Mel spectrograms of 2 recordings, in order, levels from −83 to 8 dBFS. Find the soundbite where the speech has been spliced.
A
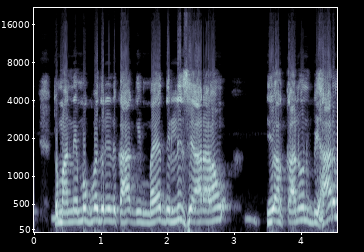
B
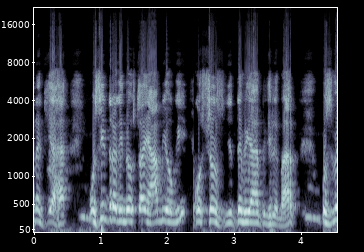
B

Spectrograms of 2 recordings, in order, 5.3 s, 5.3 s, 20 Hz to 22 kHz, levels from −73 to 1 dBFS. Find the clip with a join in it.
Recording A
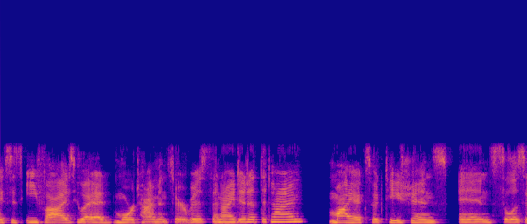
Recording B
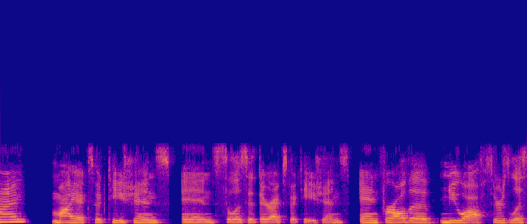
B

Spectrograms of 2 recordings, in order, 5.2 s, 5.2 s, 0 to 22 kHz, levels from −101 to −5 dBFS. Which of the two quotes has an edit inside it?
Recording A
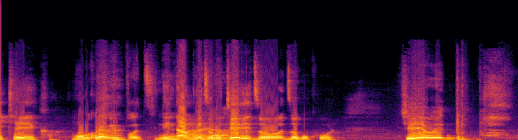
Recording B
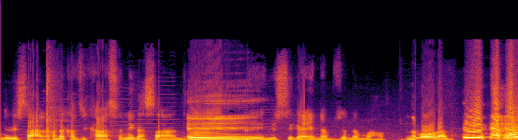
B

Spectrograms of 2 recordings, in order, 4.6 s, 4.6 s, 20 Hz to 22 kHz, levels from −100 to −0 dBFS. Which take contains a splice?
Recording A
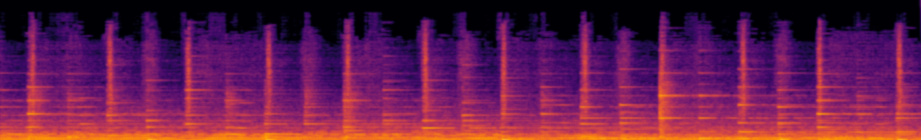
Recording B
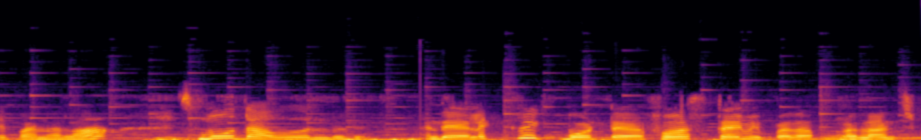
B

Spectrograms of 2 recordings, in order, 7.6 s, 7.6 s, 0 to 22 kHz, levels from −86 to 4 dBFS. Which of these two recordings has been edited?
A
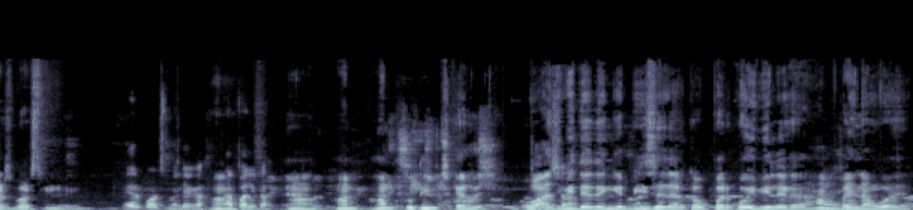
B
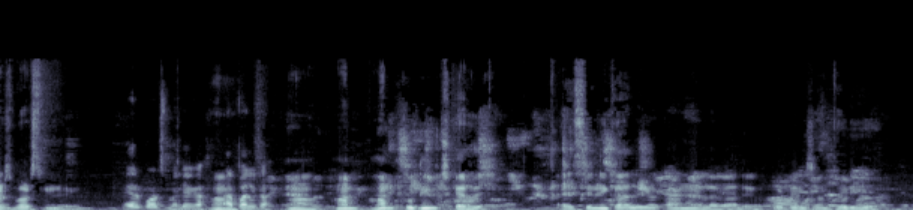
A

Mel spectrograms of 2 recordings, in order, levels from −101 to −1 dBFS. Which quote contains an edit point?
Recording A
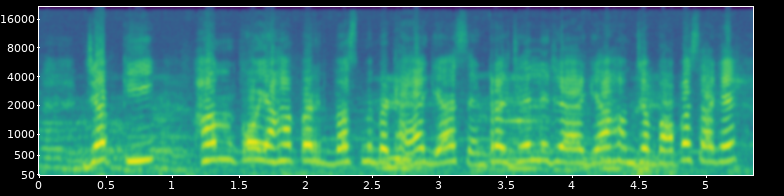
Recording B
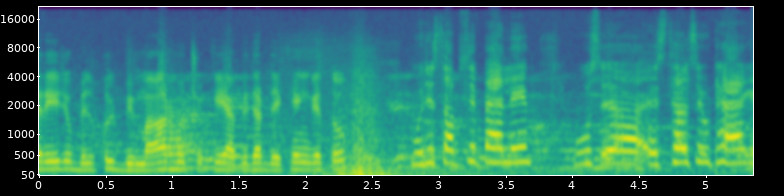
B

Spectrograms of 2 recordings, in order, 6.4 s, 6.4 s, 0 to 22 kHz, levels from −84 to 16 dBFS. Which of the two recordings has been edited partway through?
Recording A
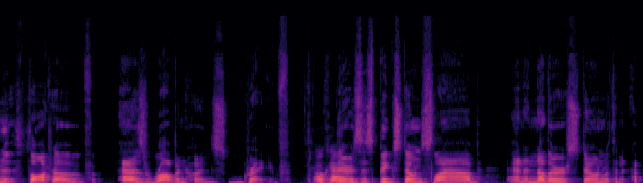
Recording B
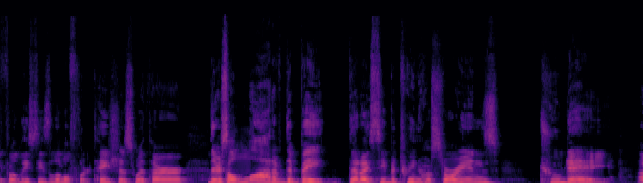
B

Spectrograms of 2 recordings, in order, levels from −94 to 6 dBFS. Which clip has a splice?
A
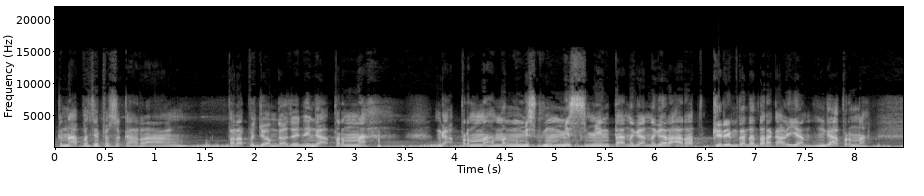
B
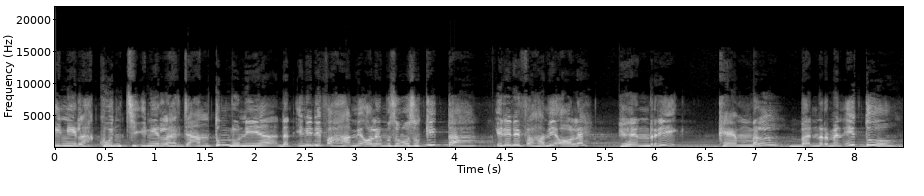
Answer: B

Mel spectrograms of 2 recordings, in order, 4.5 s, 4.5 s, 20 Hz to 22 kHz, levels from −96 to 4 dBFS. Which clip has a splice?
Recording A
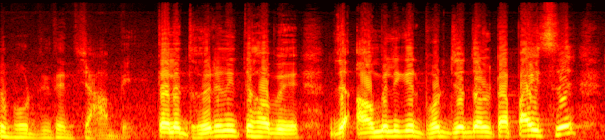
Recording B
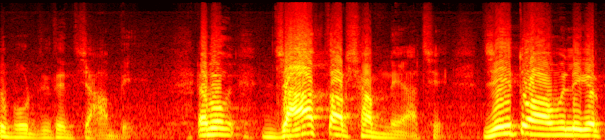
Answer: A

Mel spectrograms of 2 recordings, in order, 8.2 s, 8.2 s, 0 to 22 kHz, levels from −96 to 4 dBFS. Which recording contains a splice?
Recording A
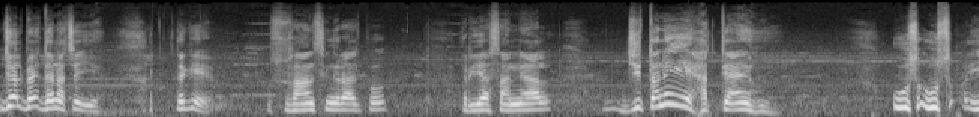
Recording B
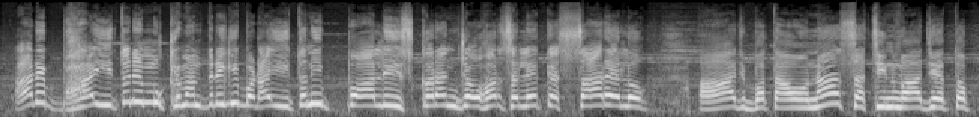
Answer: A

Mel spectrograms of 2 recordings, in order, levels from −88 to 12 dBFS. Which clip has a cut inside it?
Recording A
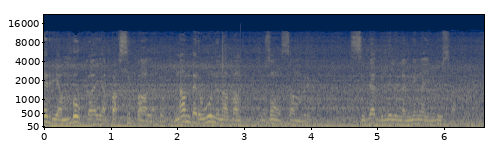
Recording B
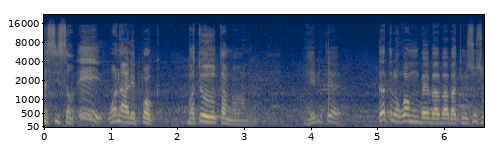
B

